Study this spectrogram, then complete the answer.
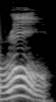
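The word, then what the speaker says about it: راء: should be flat so that's just the difference between letter r in english and letter raw in arabic raw your leaves would be would be sacred would form a round sheep while when you're pronouncing r in english it is it is um your lips will be flat so as in rain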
